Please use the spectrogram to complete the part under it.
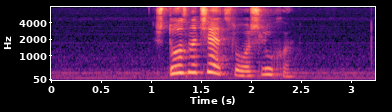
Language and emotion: Russian, neutral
